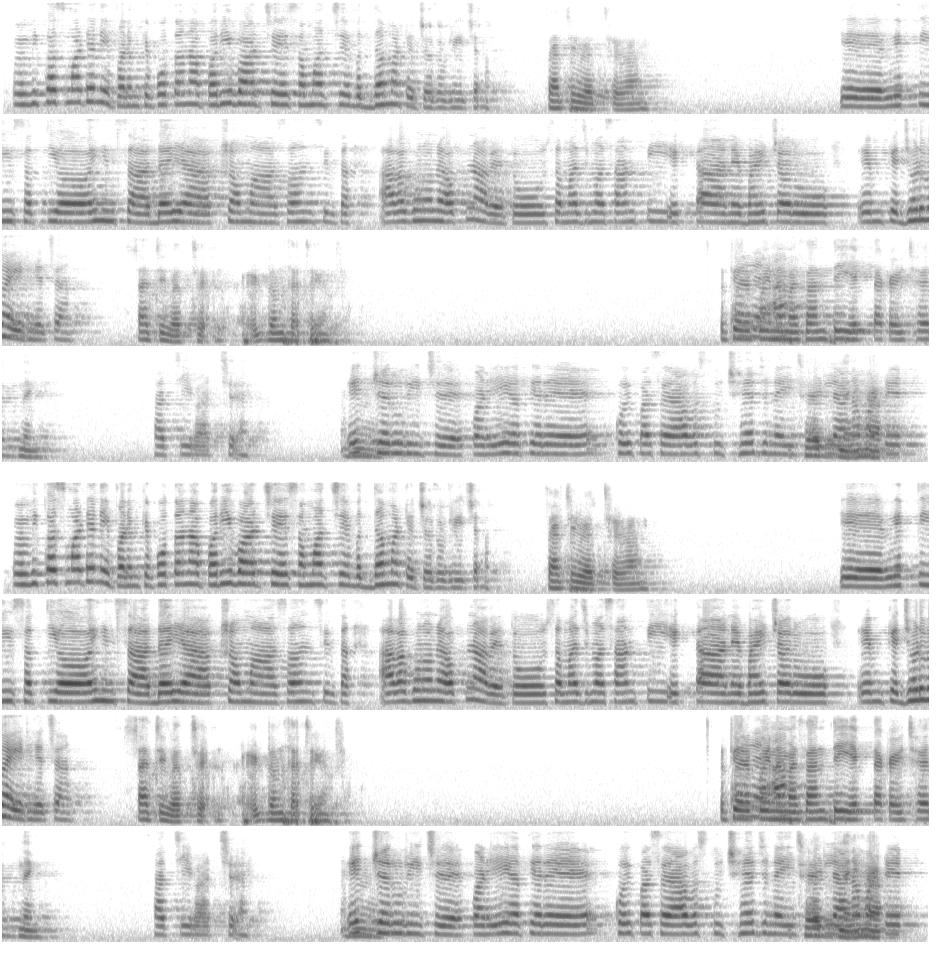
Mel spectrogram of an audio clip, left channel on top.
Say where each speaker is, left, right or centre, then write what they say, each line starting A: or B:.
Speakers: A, on the right; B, on the right.
A: વિકાસ માટે નહી પણ એમ કે પોતાના પરિવાર છે સમાજ છે બધા માટે જરૂરી છે
B: સાચી વાત છે વા
A: કે વ્યક્તિ સત્ય અહિંસા દયા ક્ષમા સહનશીલતા આવા ગુણોને અપનાવે તો સમાજ માં શાંતિ એકતા અને ભાઈચારો એમ કે જળવાઈ રહ્યા છે
B: સાચી વાત છે એકદમ સાચી વાત છે અત્યારે
A: અને
B: કોઈનામાં
A: આ
B: શાંતિ એકતા કઈ છે, જ નહી
A: સાચી વાત છે
B: હમ
A: એજ જરૂરી છે. પણ એ અત્યારે કોઈ પાસે આ વસ્તુ તું છે જ નહીિ
B: છે
A: એટલે
B: જ
A: આના
B: નહી
A: માટે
